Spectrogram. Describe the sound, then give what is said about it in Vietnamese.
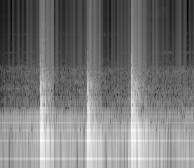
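Three knocks by hand on a rough wooden surface, dull and evenly spaced, each with a short low thud, heard alone in quiet. “Cô hít sâu, lấy can đảm gõ tay lên mặt gỗ sần sùi.”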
